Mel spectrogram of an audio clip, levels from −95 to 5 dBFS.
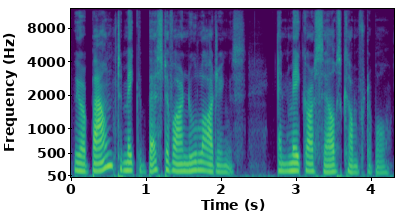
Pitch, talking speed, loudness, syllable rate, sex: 145 Hz, 210 wpm, -20 LUFS, 6.0 syllables/s, female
